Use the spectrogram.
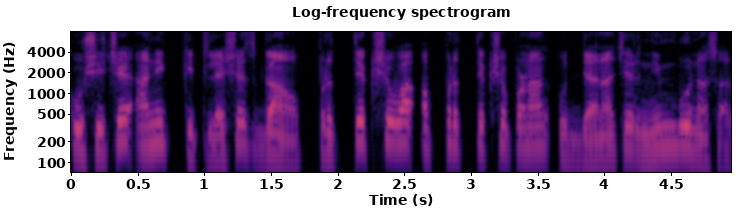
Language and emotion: Goan Konkani, neutral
